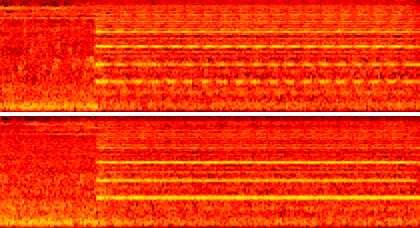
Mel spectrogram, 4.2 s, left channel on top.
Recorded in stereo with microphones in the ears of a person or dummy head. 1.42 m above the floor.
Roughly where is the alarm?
Left.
